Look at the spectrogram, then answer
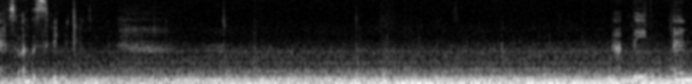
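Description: A car's engine drones and rumbles steadily from inside during a driving lesson, loud and continuous, with an instructor's voice speaking over it.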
